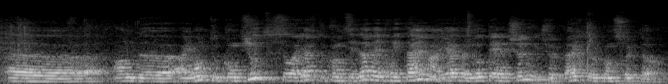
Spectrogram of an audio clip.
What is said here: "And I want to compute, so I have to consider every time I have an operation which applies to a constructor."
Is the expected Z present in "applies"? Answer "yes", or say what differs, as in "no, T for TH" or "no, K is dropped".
no, Z is dropped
